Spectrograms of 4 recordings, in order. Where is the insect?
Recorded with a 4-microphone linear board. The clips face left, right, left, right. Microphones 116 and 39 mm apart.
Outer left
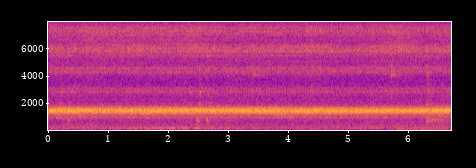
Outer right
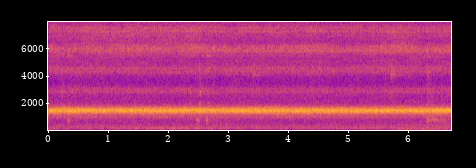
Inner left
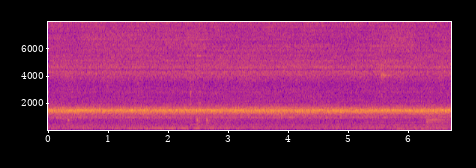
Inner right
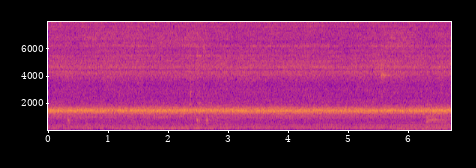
55° left (ahead or behind), 4 m.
